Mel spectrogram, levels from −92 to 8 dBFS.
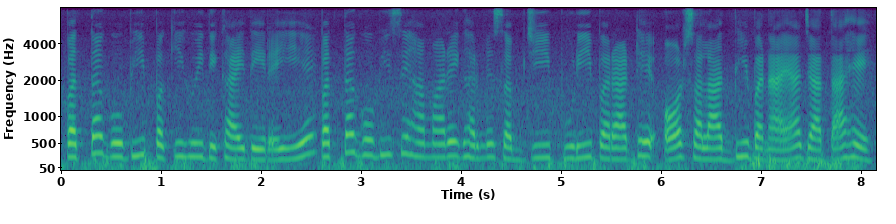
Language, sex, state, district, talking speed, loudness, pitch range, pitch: Hindi, female, Rajasthan, Nagaur, 175 wpm, -23 LUFS, 220-260 Hz, 245 Hz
